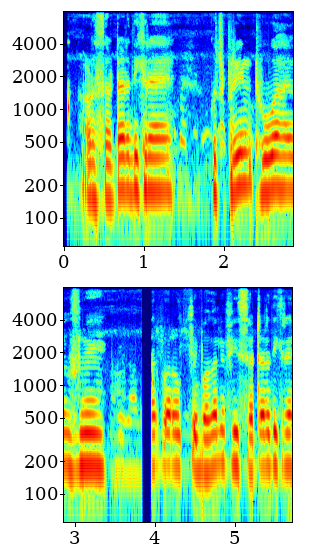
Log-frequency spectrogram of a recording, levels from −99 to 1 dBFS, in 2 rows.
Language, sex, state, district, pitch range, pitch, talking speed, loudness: Hindi, male, Chhattisgarh, Bilaspur, 170-185 Hz, 180 Hz, 210 wpm, -15 LUFS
